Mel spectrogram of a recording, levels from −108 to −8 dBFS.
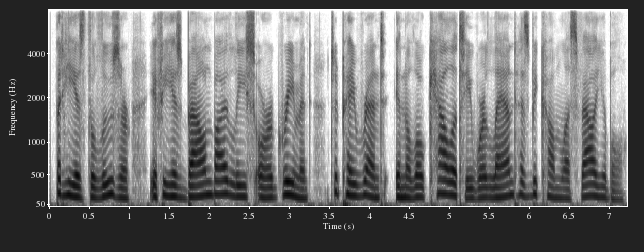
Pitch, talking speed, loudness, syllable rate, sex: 165 Hz, 205 wpm, -17 LUFS, 5.7 syllables/s, female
